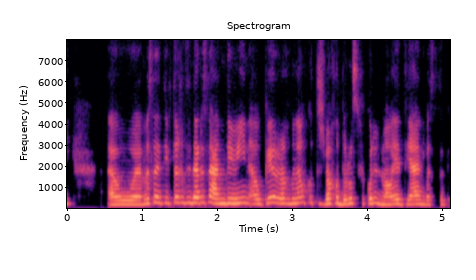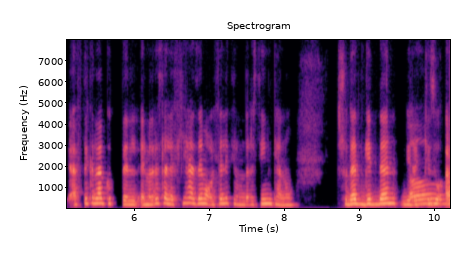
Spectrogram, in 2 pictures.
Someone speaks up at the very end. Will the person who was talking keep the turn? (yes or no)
yes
